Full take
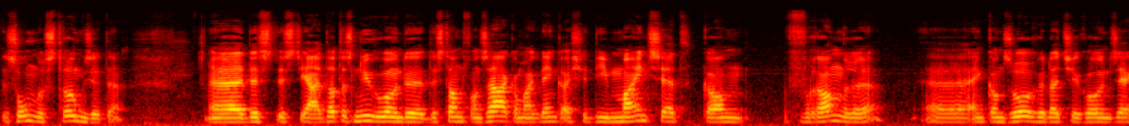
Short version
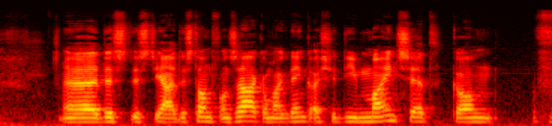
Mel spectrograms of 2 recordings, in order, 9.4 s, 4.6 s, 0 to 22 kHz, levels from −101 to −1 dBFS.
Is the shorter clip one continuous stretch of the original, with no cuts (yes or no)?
no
